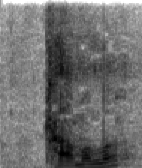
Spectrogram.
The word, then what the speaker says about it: Kamala: name Kamala Kamala yeah Kamala like comma La that's fresh dude sry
